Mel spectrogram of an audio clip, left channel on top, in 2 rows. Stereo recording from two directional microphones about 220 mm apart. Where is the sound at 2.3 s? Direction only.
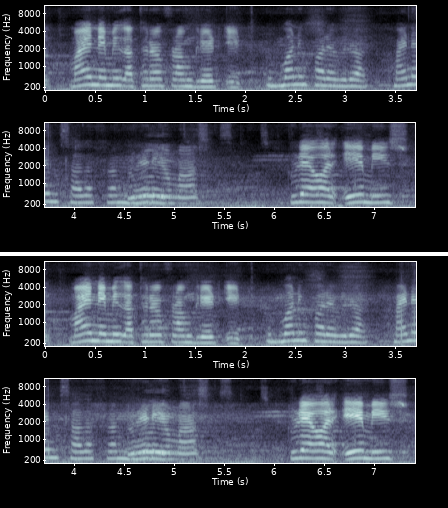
10° left (ahead or behind).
